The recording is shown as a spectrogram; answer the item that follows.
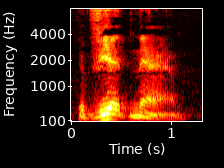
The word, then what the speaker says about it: Vietnam: ベトナム、ヴィエトナム、ヴィエトナム、こんな感じです。で、アクセントがですね、 2 つありまして、最初がヴィエ、次がナム。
